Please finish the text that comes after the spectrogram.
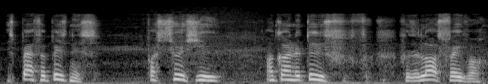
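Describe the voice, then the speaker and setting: A man voicing a pushy young male street dealer, talking in rough street slang. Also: high voice, expressive, fairly quick, a little hiss or hum, pitched above the performer's own voice. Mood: scolding.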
